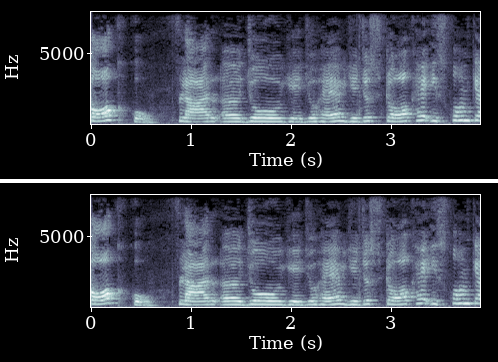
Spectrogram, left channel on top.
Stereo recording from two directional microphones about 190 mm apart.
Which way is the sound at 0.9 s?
35° right (ahead or behind).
